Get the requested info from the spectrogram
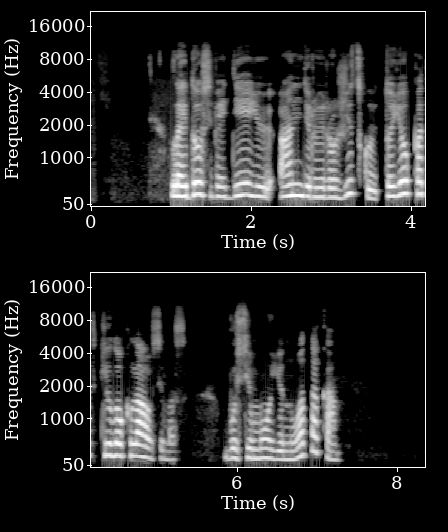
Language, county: Lithuanian, Klaipėda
